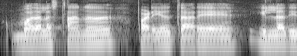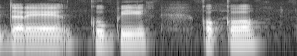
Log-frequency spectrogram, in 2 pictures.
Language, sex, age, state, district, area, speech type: Kannada, male, 18-30, Karnataka, Tumkur, rural, spontaneous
